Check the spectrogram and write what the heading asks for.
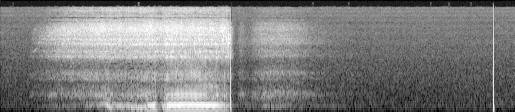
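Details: Sleeping, relaxed puppy: one long, rough, vibrating breath through the nose or throat, then quiet with a faint click; puppy snoring.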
